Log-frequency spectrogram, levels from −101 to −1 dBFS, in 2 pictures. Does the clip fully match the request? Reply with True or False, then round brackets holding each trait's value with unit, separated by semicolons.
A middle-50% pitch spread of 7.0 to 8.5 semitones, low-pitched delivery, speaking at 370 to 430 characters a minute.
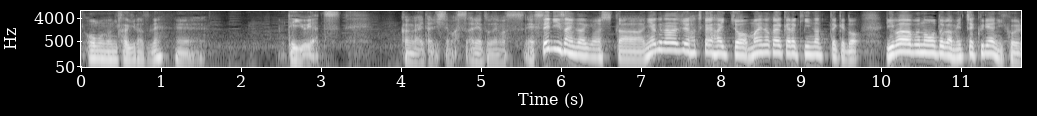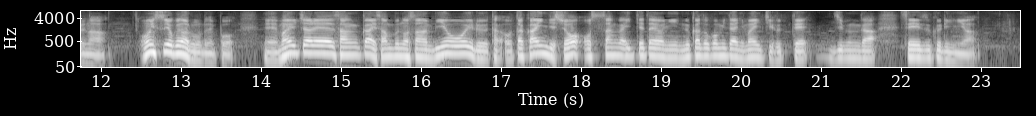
True (7.3 semitones; 130 Hz; 375 characters per minute)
